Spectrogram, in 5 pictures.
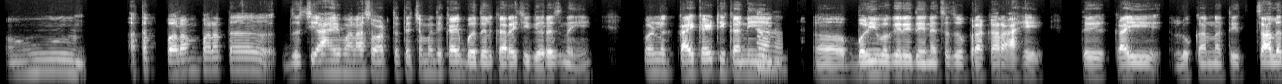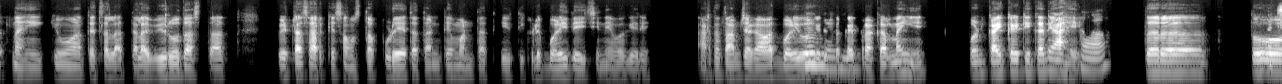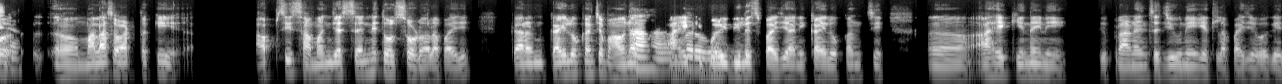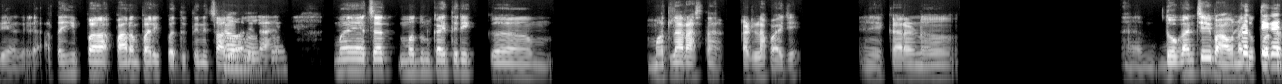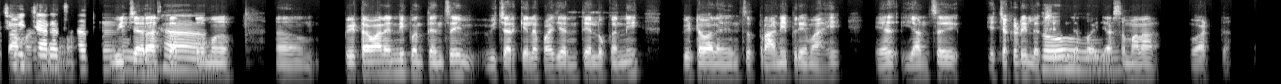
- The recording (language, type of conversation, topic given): Marathi, podcast, सण आणि कार्यक्रम लोकांना जोडण्यात किती महत्त्वाचे ठरतात, असे तुम्हाला वाटते का?
- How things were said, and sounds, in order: tapping; other background noise; other noise; "पाहिजे" said as "पाहिजेल"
